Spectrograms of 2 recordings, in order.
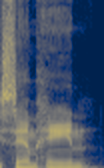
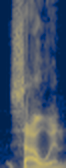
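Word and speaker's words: Samhain: uh later that um they say sam Hayne I know I pronounced it correctly in the first portion but I can't remember Sam hin sawin sawin is how you cor correctly pronounce it that of the Witchcraft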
